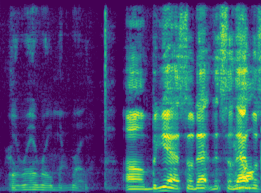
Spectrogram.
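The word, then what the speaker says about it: Ororo Munroe: Aurora Monroe.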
